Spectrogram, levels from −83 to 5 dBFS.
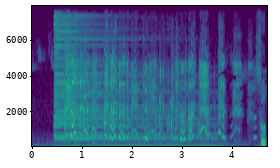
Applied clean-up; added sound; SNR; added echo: none; Crash cymbal; 3 dB; none.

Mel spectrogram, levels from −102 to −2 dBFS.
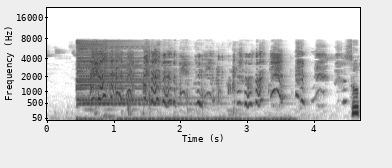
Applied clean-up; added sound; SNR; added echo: classical method log-MMSE.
